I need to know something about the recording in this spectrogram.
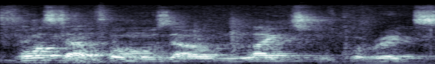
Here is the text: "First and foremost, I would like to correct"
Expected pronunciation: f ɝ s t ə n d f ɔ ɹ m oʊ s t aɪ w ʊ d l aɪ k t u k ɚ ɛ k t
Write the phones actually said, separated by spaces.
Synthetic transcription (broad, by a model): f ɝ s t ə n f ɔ m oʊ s aɪ w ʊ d l aɪ k t u k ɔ ɛ k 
